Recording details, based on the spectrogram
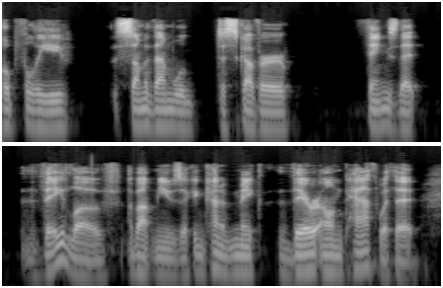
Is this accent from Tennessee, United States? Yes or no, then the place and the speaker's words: no; Evergreen Park, Illinois, United States; I'm currently living in Blue Island. But I grew up in Evergreen Park, which is another suburb only about 15, 20 minutes away.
